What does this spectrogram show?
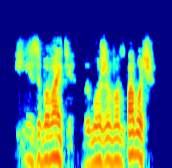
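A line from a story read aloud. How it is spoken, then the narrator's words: Whispered farewell. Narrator (Russian): прошептала О'Халлинан на прощание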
